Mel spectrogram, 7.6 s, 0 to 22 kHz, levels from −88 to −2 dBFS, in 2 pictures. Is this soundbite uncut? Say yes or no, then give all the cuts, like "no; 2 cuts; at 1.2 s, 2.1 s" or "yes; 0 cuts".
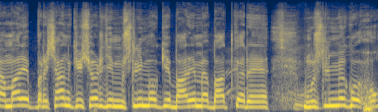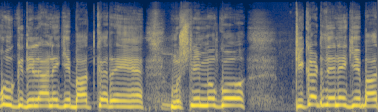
yes; 0 cuts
